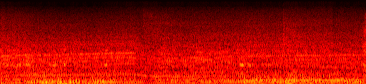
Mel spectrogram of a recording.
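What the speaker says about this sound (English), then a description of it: "Yeah, this car does sound meatier than it looks." Car engine revving in the video game GTA FiveM, a steady loud droning roar with shifting pitch, dipping briefly mid-clip and then climbing again, no talk.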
